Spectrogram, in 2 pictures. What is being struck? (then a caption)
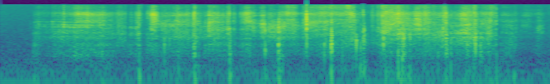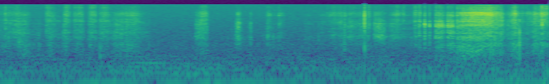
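Stack of thin printed paper sheets. A hand-sized stack of thin, printed Harry Potter–themed scrapbook paper is held in both hands while the sheets are flipped and rubbed against each other with fingertips and long nails. The result is a bright, crackly rubbing and sliding paper sound with quick scratchy flicks, loudest in the first half, softer in the middle and swelling again near the end.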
